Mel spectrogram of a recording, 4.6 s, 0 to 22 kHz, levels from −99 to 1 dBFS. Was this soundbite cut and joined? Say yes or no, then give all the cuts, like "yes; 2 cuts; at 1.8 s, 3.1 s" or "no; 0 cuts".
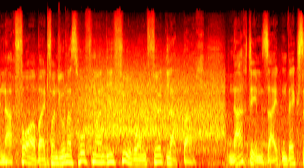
yes; 1 cut; at 3.4 s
